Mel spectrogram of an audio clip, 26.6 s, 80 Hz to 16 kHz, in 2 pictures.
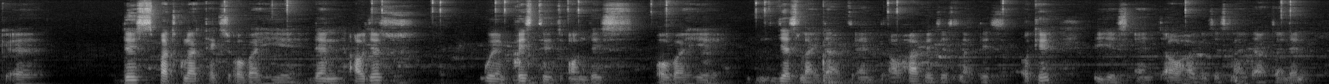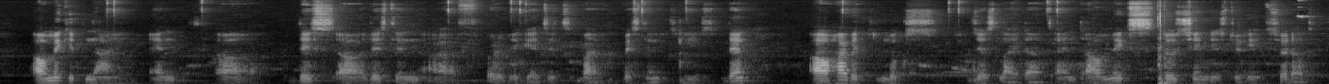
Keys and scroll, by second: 4.3 space, 24.8 BackSpace.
